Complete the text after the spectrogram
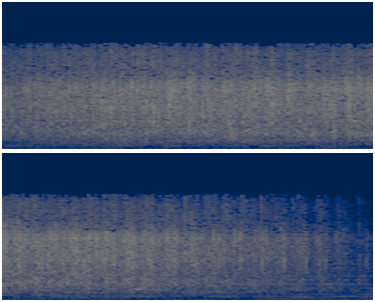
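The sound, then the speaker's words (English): A large church audience claps loudly and steadily in praise of God, dense overlapping applause lasting several seconds before gradually tapering off at the end. “People of God, let's give God another mighty clap of praise.”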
